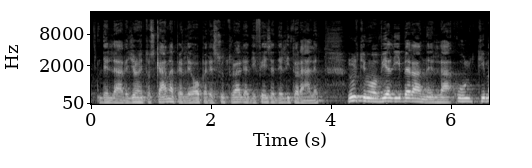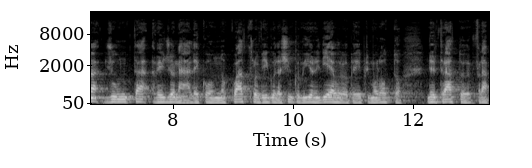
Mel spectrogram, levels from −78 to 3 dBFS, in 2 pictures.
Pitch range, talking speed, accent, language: 95-115 Hz, 135 wpm, native, Italian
